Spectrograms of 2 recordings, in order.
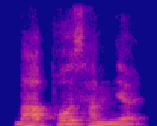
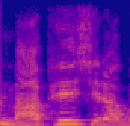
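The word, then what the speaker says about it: Moffett: 보니까 이제 전체적인 거 마포 3열이라고 한국식 발음으로 마포3열 사무엘 마펫이라고 하는데 이분이 전체적인 것을 주도하고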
